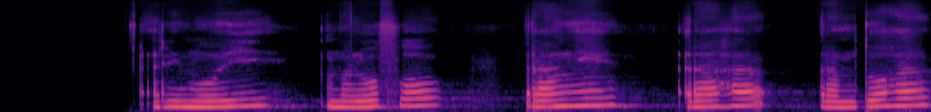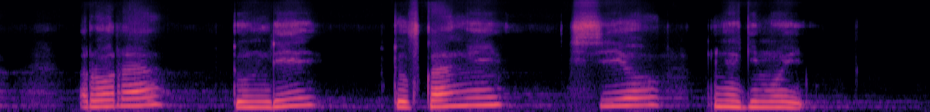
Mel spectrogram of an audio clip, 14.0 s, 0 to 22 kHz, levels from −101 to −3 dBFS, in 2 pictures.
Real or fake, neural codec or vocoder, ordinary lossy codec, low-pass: fake; codec, 44.1 kHz, 7.8 kbps, DAC; none; none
